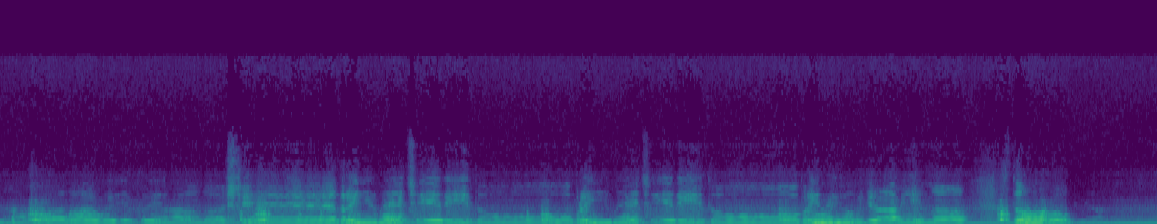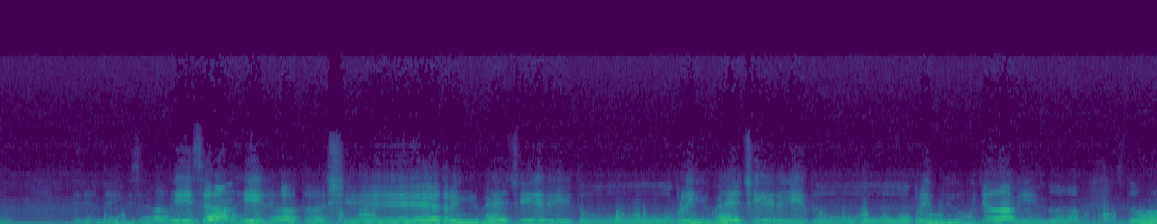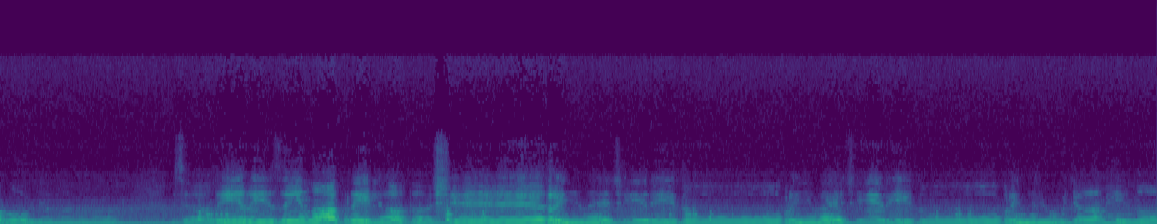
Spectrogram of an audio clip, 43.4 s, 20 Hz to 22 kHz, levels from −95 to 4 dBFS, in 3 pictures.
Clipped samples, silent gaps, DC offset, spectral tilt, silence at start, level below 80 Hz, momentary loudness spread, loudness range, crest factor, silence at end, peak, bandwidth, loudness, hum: under 0.1%; none; under 0.1%; -7 dB/octave; 0 s; -50 dBFS; 13 LU; 6 LU; 20 dB; 0 s; -20 dBFS; 16.5 kHz; -40 LUFS; 50 Hz at -50 dBFS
